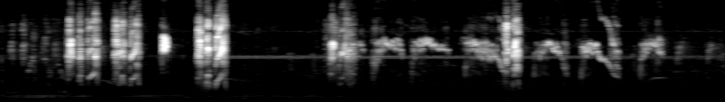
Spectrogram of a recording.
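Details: Chattering of the little spiderhunter, used to lure birds: a rapid series of loud, high chips at first, then a stretch of sliding, twittering notes; a steady faint tone runs underneath.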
